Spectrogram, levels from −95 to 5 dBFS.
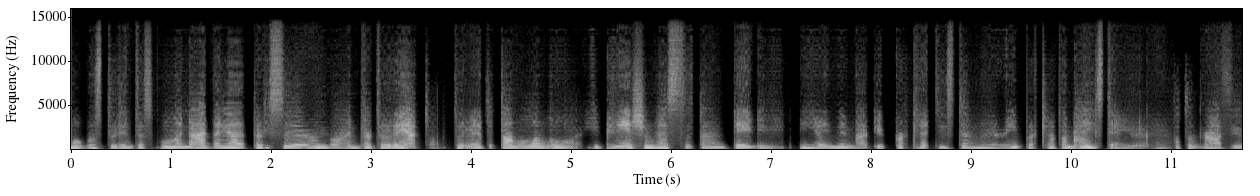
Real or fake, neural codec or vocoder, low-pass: fake; codec, 44.1 kHz, 0.9 kbps, DAC; 14.4 kHz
